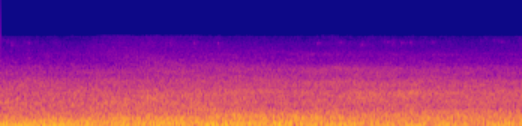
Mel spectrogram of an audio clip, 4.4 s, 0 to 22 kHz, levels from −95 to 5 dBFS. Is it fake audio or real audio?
real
